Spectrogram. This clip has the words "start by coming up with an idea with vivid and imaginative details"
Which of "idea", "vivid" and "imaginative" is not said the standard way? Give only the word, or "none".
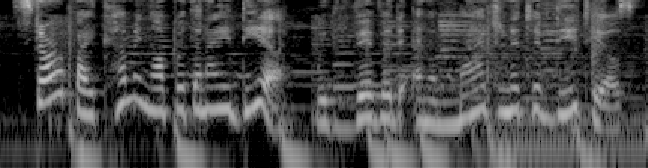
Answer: none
